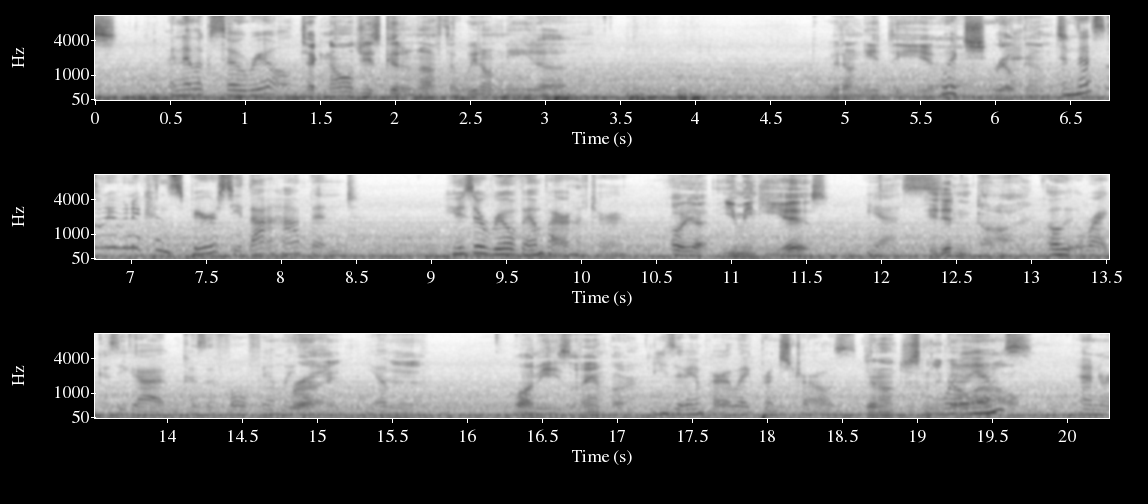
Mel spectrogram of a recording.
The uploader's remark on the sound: (carcast). We broke out the new equipment and made a carcast! Come join us as we travel across Washington state.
